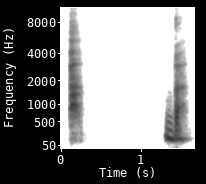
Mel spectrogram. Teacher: the lips come together to stop the airflow. A small amount of air pressure builds up behind the lips. Then the air is released as you open the lips. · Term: P and B consonants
